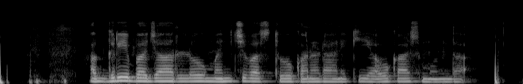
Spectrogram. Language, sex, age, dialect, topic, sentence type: Telugu, male, 18-24, Southern, agriculture, question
